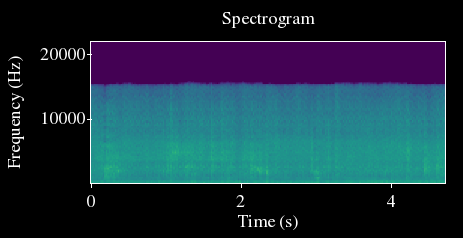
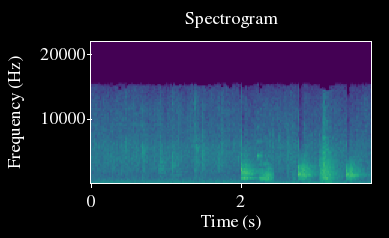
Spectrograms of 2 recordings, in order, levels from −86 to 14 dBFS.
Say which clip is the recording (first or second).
second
